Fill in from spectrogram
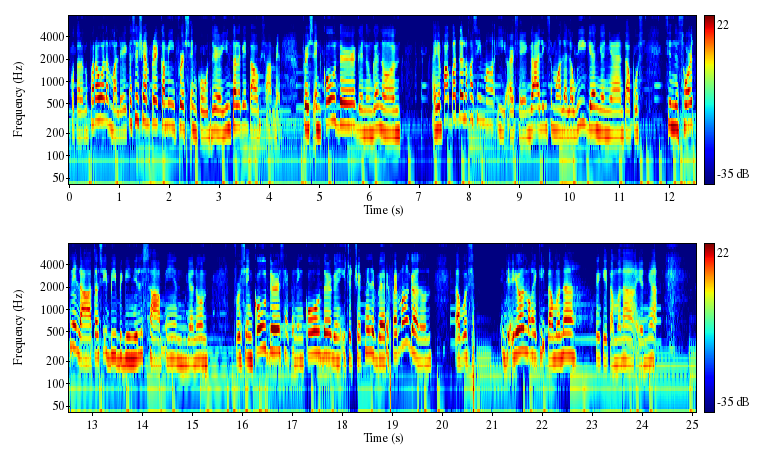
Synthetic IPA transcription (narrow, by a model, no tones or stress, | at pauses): kot̪ɐlɐɡapaːɾɐwɐlaŋmɐlɛkɐsɛʃɛmpɾɛkɐmijfɛɹst̪ɛn̚kowd̪ɛɹjʊnt̪ɐlɐɡajʊŋt̪aːwɐɡsa̰ːmɪ̰nfɛɹst̪ɛ̰nd̪̚kowd̪ɛɹɡɐnonɡɐno̞n | ʔɐ̰jnnpabɐd̪ɐlakɐsɛjʊŋmɐŋaʔiːʔɐɹsɛɡaːlɪŋsɐmɐŋalɐlɐwiːɡɐnɡɐɲant̪aːposːɪnʊsoɹt̪̚nɪlat̪ɐsʔɪbiːbɪɡajnɪlasaːmɪnɡɐno̞n | fɛɹst̪ɪŋkowd̪ɛɹsɛkɔnd̪ɪŋkowd̪ɛɹɡɐnoʔit͡ʃɐt͡ʃɛk̚nɪlavɛːɾɪfajmɐŋaɡɐno̞n | t̪aːpos | hɪ̰nd̪iʔɐjo̞nmɐkɪkiːt̪ɐmonamɐkɪkiːt̪ɐmonɐʔɐ̰jonŋaʔ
